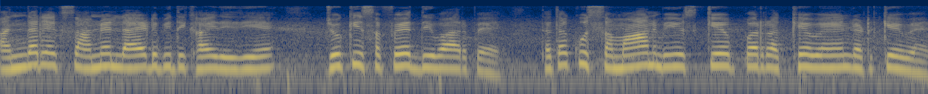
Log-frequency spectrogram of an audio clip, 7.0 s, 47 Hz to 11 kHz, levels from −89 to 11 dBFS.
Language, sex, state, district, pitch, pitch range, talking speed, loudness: Hindi, male, Bihar, Araria, 225 Hz, 210-235 Hz, 235 wpm, -16 LUFS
